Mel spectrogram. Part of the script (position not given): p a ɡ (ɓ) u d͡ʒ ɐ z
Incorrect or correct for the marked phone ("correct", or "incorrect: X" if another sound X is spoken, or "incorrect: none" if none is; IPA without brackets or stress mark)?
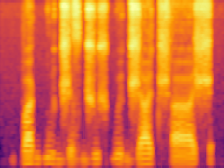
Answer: correct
